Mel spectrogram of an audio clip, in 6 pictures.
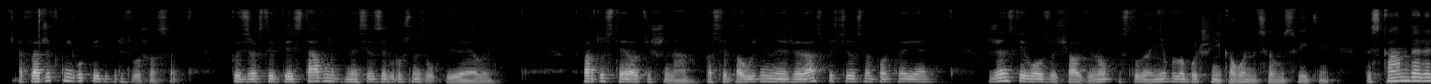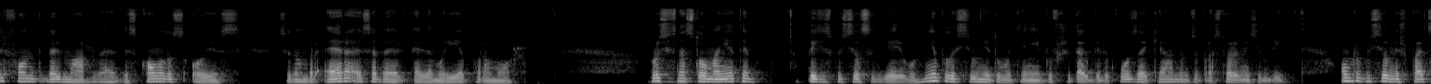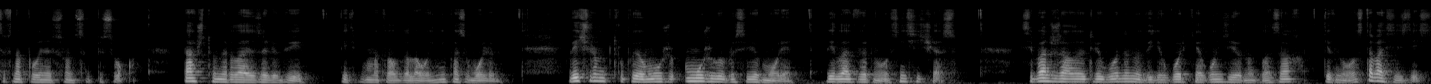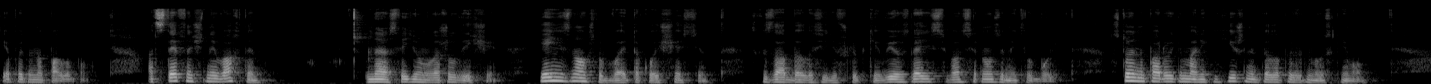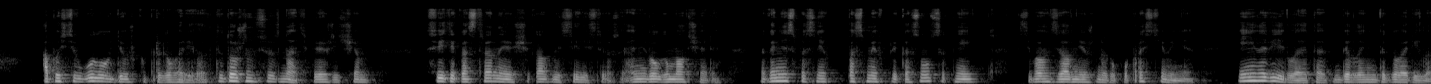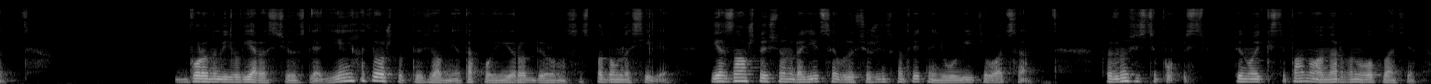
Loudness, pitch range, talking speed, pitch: -31 LUFS, 100-135 Hz, 160 wpm, 115 Hz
